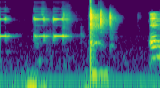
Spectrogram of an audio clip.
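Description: MEDUMAT Transport emergency ventilator giving its power-on beeps just after being switched on: a few short electronic beeps, each on two pitches at once. A sharp click follows a little past a second in.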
